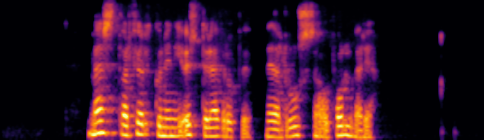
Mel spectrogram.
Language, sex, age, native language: Icelandic, female, 40-49, Icelandic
